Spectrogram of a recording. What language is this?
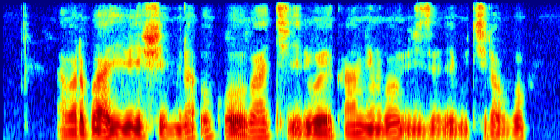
Kinyarwanda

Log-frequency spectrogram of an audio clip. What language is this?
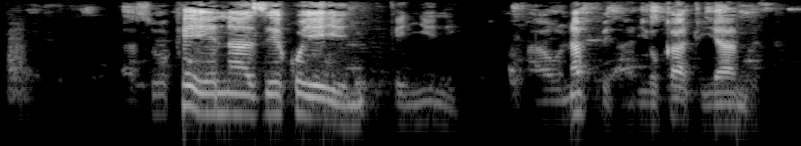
Ganda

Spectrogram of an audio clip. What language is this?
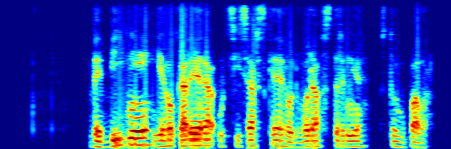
Czech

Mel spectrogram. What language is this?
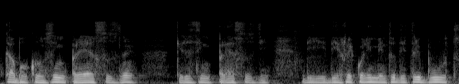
Portuguese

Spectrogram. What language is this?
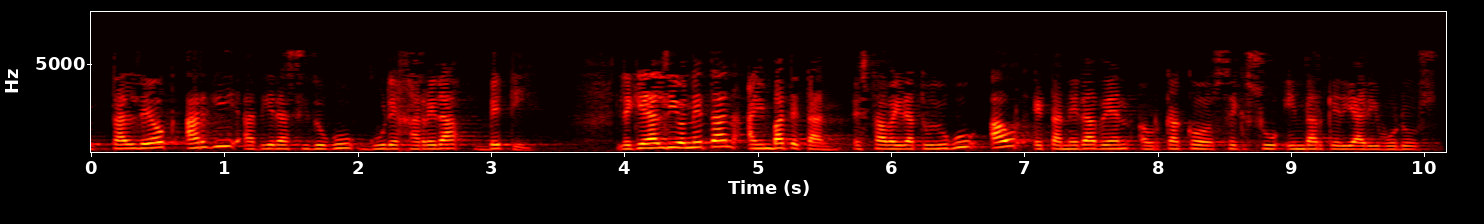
Basque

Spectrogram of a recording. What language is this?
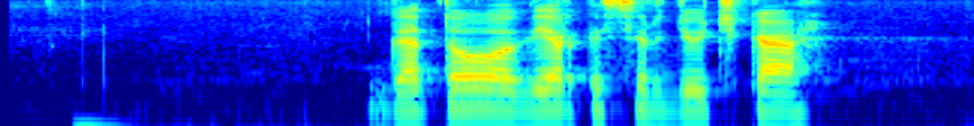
Russian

